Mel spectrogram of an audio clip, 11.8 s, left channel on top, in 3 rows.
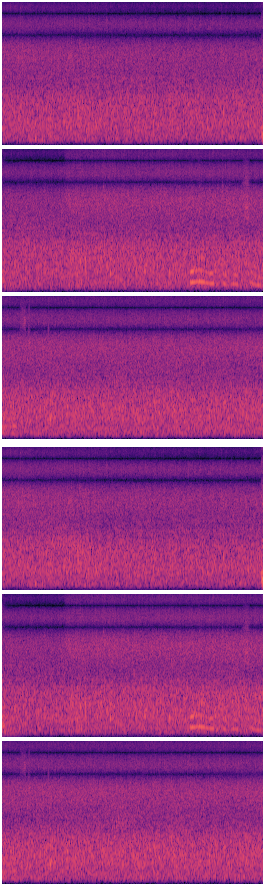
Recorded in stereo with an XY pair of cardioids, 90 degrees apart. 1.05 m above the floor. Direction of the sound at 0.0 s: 10° right.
